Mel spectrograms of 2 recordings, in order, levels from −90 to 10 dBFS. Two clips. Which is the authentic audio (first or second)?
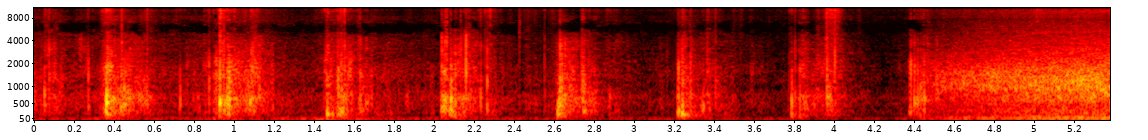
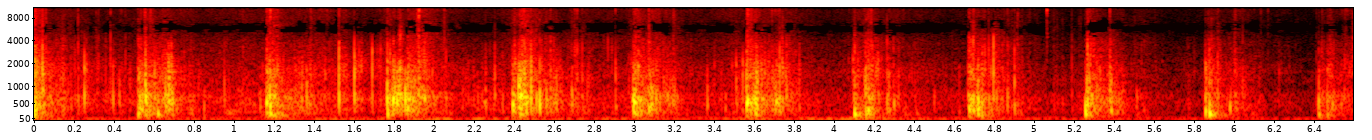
second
